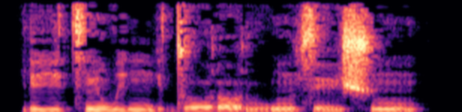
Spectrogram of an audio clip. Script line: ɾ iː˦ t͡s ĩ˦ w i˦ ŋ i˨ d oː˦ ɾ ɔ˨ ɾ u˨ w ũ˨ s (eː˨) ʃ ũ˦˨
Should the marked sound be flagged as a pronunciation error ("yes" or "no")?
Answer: no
